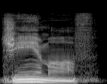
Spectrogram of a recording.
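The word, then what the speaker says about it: Gamow: A game off bag, pronounced jam off, was invented by Eigore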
